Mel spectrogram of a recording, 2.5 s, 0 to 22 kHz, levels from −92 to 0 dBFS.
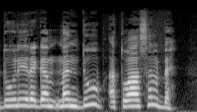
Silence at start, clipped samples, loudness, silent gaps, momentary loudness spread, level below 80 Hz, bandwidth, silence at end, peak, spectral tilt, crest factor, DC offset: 0 s; under 0.1%; -17 LUFS; none; 8 LU; -64 dBFS; 14 kHz; 0.3 s; -2 dBFS; -5.5 dB/octave; 16 dB; under 0.1%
